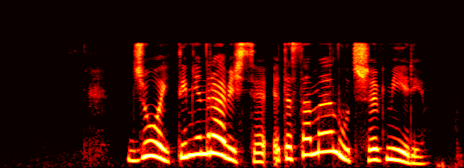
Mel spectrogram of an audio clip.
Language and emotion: Russian, positive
